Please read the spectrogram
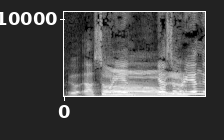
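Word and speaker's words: sầu riêng: Sorien is how you say in Vietnamese.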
